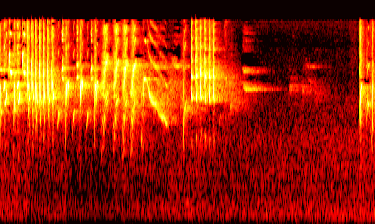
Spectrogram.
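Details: Goldfinch song: rapid liquid twitters and buzzy trilled bursts, one long descending slurred note, then a quiet stretch with thin faint tones before a short twitter restarts at the end.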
